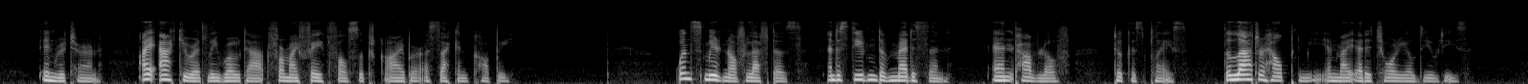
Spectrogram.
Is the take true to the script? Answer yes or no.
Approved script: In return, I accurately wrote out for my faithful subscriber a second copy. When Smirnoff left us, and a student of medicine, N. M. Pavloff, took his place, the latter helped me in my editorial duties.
no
